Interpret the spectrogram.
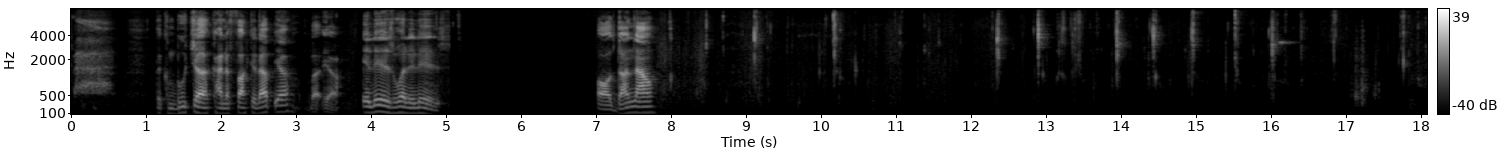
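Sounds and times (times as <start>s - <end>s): man chewing: 7.8s - 18.0s
wet mouth clicks and smacks: 12.2s - 18.0s.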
